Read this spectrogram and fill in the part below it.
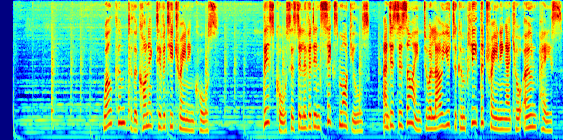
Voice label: e-learning

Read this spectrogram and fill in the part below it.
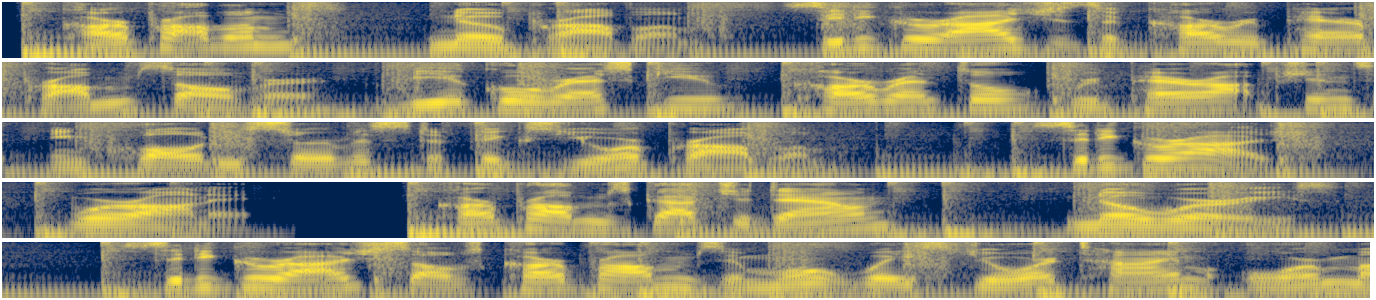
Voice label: Radio Spots

